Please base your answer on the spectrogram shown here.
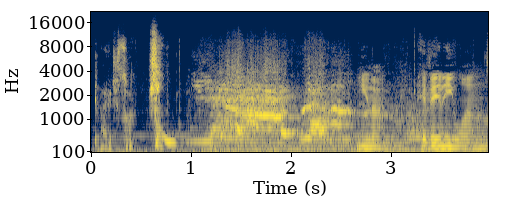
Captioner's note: shouting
